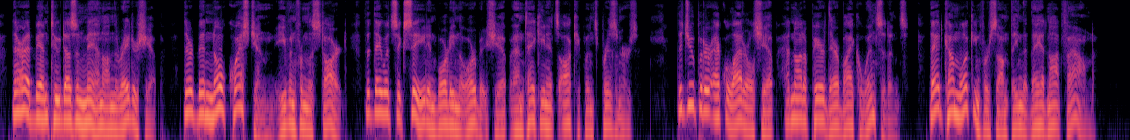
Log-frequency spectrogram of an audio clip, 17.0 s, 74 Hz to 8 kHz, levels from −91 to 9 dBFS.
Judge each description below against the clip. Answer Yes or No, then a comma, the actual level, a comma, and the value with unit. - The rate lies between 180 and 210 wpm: Yes, average, 190 wpm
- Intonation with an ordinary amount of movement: No, wide, 7.3 semitones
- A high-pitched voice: No, low, 125 Hz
